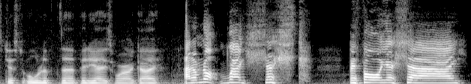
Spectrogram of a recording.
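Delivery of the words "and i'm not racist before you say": much higher, slow put-on catchphrase delivery. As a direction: say the catchphrase in a high silly character voice. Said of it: "which is a catchphrase of sorts".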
